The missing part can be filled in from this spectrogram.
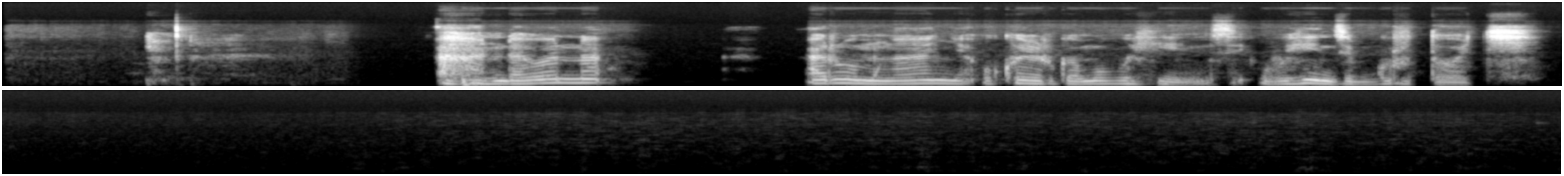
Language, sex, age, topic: Kinyarwanda, male, 25-35, agriculture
